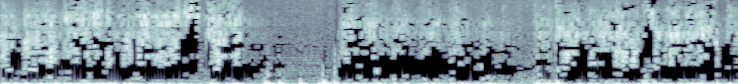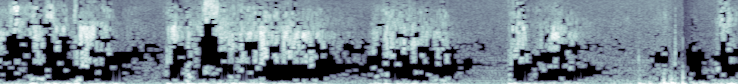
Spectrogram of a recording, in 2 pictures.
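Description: A young man speaks with animation into a microphone through a loudspeaker.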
